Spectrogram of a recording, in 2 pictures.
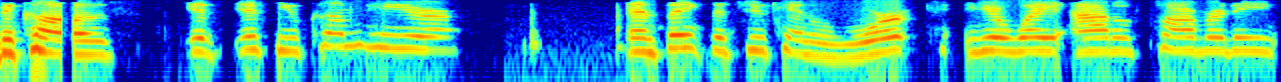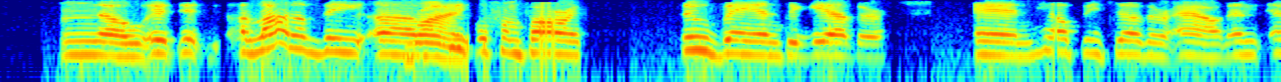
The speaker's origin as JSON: {"language": "English", "region": "Mississippi", "country": "United States", "lives_now": "Dallas, United States", "said": "Well, when I came from Mississippi, the blue laws evidently were not in place because we used to be able to shop, you know, on Sundays and buy alcohol stuff on Sundays. Well, I come to Dallas"}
